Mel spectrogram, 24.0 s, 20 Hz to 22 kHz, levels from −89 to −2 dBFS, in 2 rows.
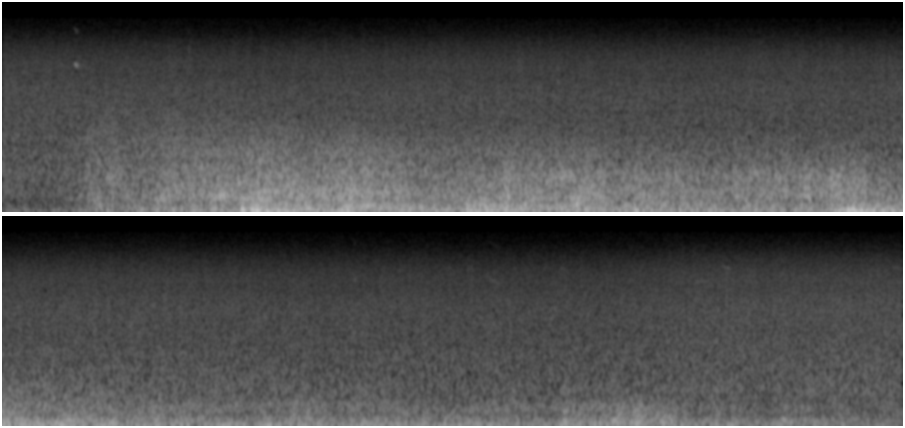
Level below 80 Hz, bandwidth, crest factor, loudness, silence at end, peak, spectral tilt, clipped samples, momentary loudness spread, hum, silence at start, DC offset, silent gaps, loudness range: -38 dBFS; 16 kHz; 20 dB; -36 LUFS; 0 s; -14 dBFS; -5 dB/octave; under 0.1%; 10 LU; none; 0 s; under 0.1%; none; 8 LU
